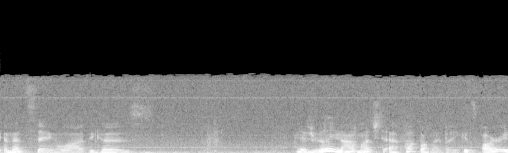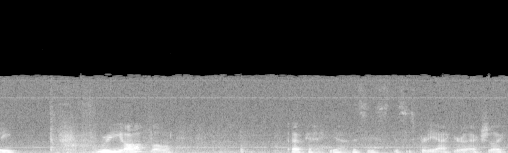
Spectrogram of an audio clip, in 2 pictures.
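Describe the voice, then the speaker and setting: A woman's voice: mid-range voice, mellow, poor audio. Young woman vlogger, casual sarcastic rant, self-mocking, laptop-mic sound, faint hiss behind. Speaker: student vlogger. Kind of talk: casual vlog monologue.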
